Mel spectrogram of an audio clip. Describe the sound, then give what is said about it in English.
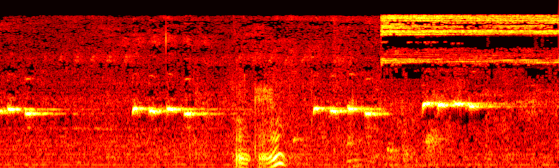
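An Indian cuckoo (Cuculus micropterus) calls in repeated whistled phrases of a few clear notes, spaced a couple of seconds apart, over steady hiss, with a short human vocal sound midway. “Okay, so here comes Indian cuckoo. Record number one.”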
